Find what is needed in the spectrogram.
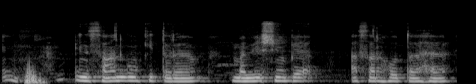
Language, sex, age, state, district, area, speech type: Urdu, male, 45-60, Bihar, Darbhanga, rural, spontaneous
